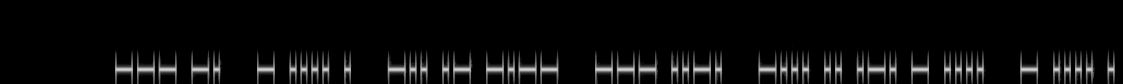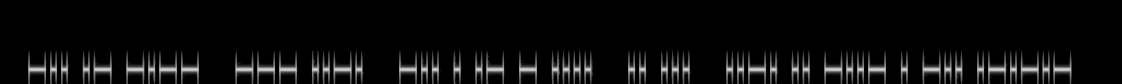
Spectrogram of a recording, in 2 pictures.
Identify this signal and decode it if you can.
Morse code, heard as a keyed tone, about 22 wpm, 700 Hz. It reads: ON THE DAY OF BIRTH THE DAY OF DEATH IS FIXED.
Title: Sentences from Top 1100 Words 22wpm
